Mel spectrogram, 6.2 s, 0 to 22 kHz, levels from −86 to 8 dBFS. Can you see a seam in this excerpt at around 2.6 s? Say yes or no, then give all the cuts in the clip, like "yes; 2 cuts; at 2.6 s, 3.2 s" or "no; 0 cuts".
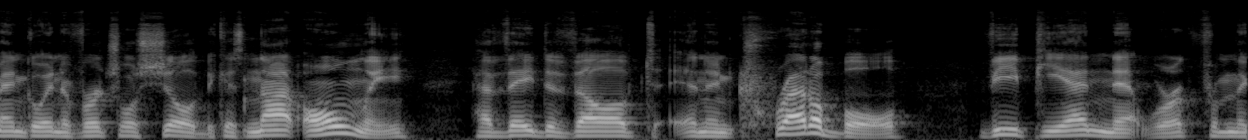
no; 1 cut; at 1.4 s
